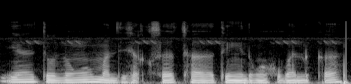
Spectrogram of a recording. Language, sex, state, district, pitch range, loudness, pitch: Garo, male, Meghalaya, South Garo Hills, 90-110 Hz, -15 LUFS, 95 Hz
